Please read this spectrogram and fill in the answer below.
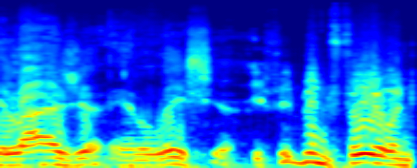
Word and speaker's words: Elisha: And for the purposes of keeping them separate, I'm going to pronounce them Elijah and Elisha because Elisha is actually the way you pronounce his name.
